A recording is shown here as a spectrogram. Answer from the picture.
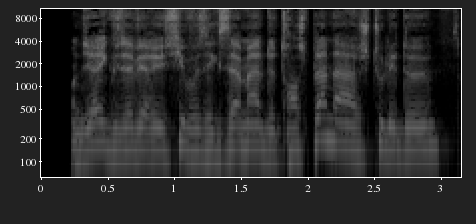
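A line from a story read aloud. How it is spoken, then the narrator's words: Grumpy remark. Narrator (French): remarqua Harry d'un ton grincheux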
